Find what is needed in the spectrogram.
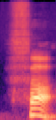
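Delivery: فا said short and punchy, a bare fa; short f sound. Shown as a demonstration. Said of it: "اس کی آواز ہے".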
